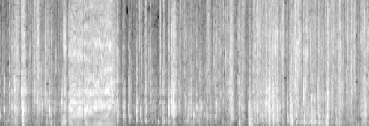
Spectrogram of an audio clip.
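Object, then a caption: Roll of tape wrapped in clear cellophane. Long black nails press, squeeze and scratch the clear cellophane wrapped around a large roll of mounting tape held flat. The result is a dense run of bright crinkles and crackles. A sustained, louder rustle rises near the start before it breaks back into quick, sharp crinkling.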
